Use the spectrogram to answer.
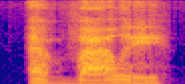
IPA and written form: ə ˈvæli (a valley)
